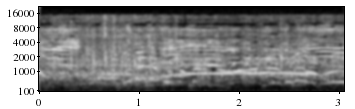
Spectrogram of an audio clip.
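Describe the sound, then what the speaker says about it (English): A cheering crowd greets a freed hostage as van doors open on his arrival home in Israel, a dense wash of excited voices and chatter, steady and fairly loud throughout. "greeting a cheering crowd."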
